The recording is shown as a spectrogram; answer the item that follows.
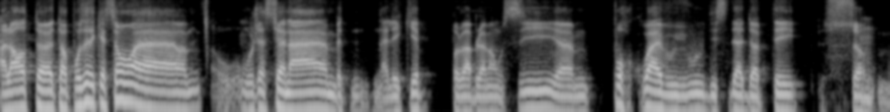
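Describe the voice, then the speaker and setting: In a quiet background with a dry, close sound and no echo, a man with a fairly low pitch talks at a fairly slow pace, leaving long, frequent pauses. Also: ordinary pitch variation. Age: 50s. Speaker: podcast co-host. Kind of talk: casual chat.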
